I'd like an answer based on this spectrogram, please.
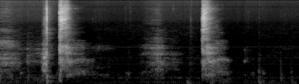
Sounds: Sneeze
